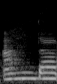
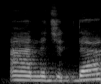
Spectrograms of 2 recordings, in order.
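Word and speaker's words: 앉다: اندا به معنی نشستن بچه‌ها انجده نه انجده گفتنشم خیلی سخته موقع تلفظ کردنش به این صورت زمانی که حالا به این حالتش حالت‌هایی که صرف میشه رو دوباره بهتون میگم ما این رو تلفظ می‌کنیم اندا اندا خب بریم سراغ مگدا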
